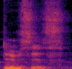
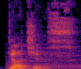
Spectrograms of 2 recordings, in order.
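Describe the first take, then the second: First: The name is said to sound like 'Deuces'. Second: The name is said to sound like 'Duchess'. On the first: "it could also be like Deuces" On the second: "It's giving me Duchess when I look it up"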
